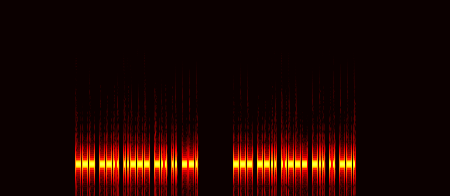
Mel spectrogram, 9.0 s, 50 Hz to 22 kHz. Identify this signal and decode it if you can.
Morse code, heard as a keyed tone, about 36 wpm, 700 Hz. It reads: OZ2DIG OZ2DIG
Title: DXCC-100 Call Signs - 6 Characters - Repeated 2x - 35wpm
